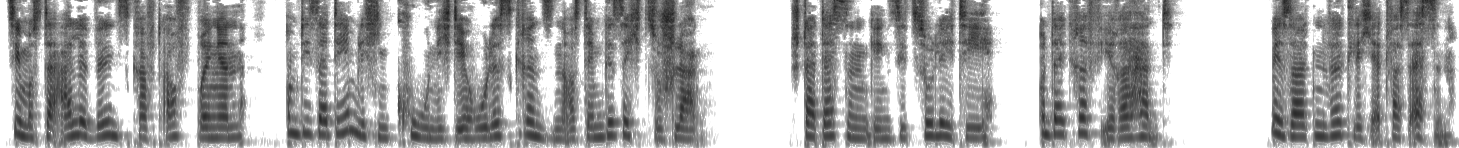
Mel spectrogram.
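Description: A woman reading a novel aloud as an audiobook narrator, in a measured, even storytelling manner. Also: a little high, husky. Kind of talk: scripted literary narration.

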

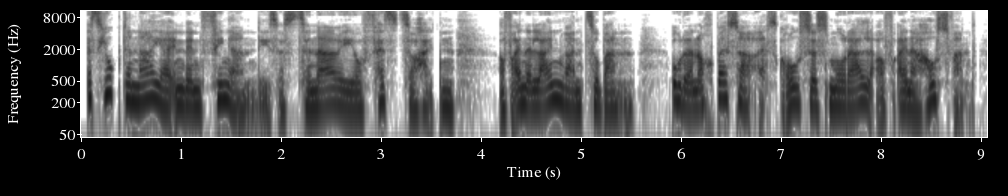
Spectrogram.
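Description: Female audiobook narrator, lowish voice, calm even read, dry studio sound. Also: measured pace, no room sound. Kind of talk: scripted narration.

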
